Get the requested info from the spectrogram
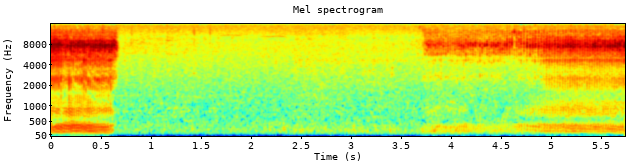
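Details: Sleeping cat named Red snoring indoors: a short rasping snore opens, then quiet breathing, then a longer drawn-out snore that swells steadily over the final two seconds.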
